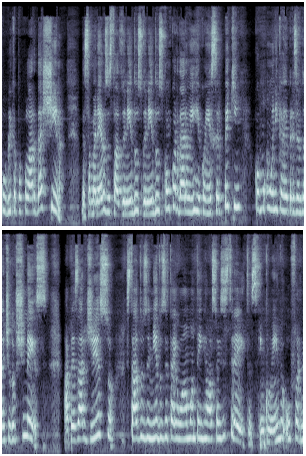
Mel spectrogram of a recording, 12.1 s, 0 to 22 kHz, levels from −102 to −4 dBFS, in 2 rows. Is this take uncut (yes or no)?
no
